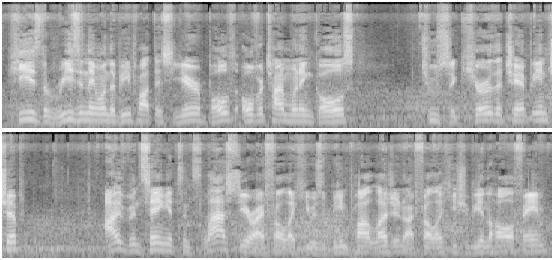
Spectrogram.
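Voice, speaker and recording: A man's voice: fairly high pitch, fairly quick, background noise. A man, a guest on a sports podcast, making firm, emphatic calls in casual chat. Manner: emphatic, declarative predictions.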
